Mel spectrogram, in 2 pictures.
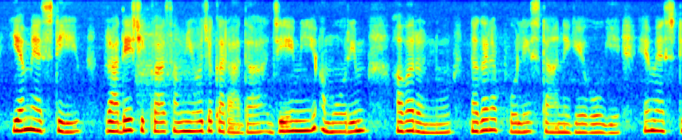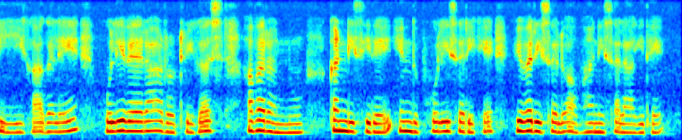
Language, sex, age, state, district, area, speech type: Kannada, female, 18-30, Karnataka, Tumkur, urban, read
